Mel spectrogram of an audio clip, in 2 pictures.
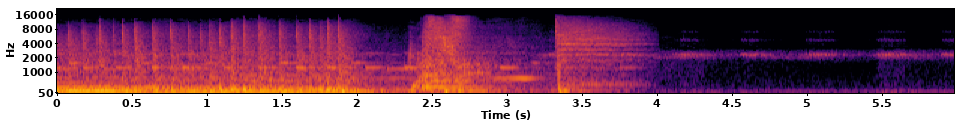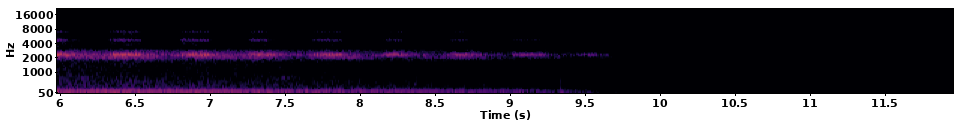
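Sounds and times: cricket-like chirping: 2.4s - 9.8s.

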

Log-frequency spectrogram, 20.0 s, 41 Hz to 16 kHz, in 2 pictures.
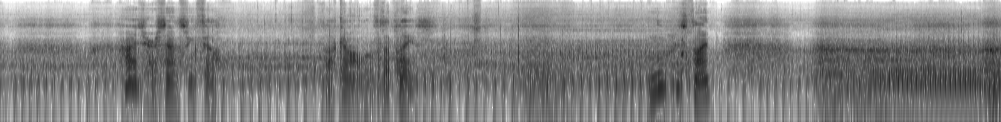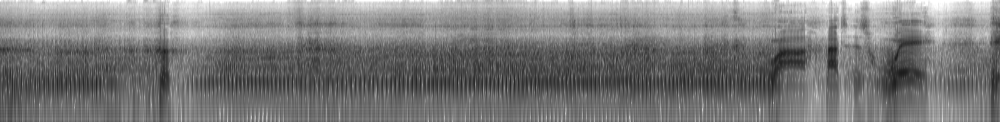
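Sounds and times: motorcycle engine under load: 0.0s - 20.0s.

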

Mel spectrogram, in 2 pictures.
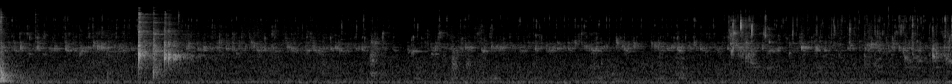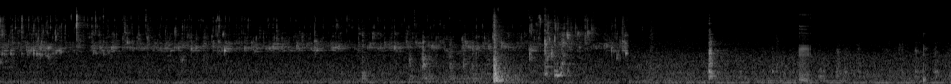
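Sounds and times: oil splash: 0.0s - 15.8s
oil trickling and dripping: 0.0s - 16.1s.

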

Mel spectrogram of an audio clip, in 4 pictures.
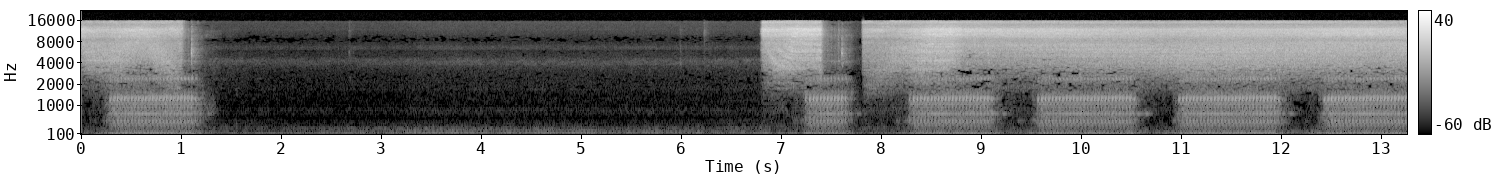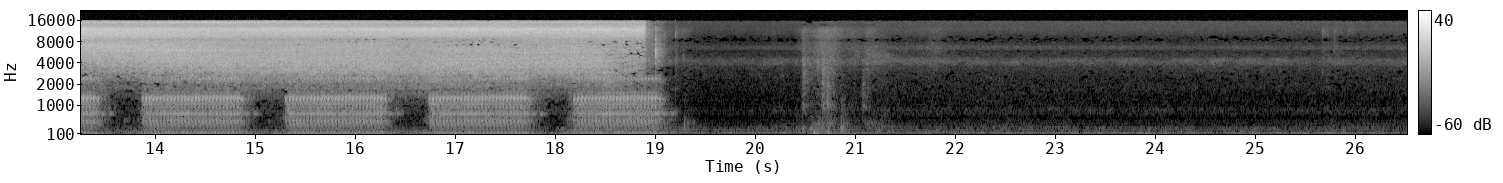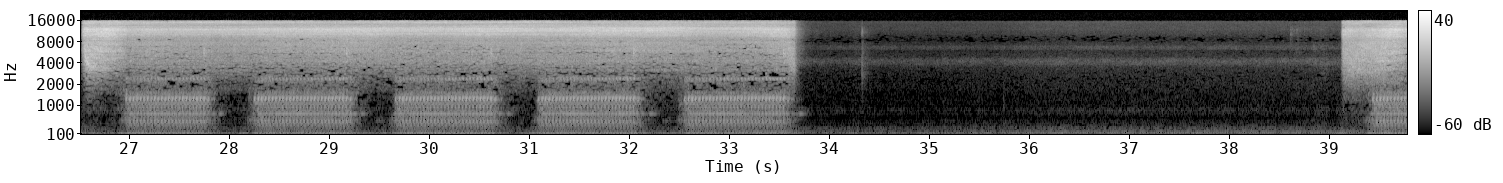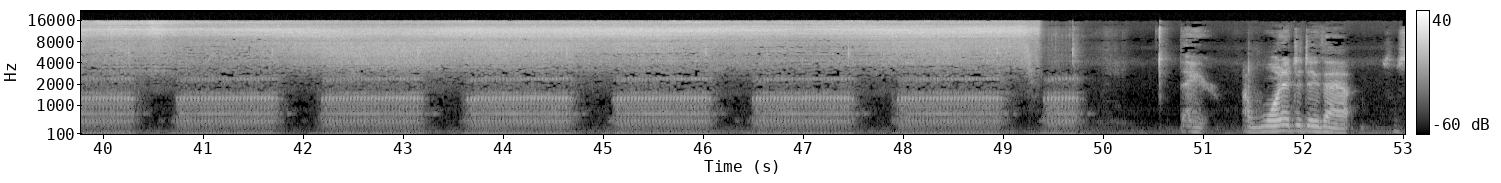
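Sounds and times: airbrush air hissing: 0.0s - 1.2s, 6.8s - 9.6s, 10.6s - 12.5s, 14.8s - 15.6s, 16.2s - 16.9s, 17.6s - 19.0s, 26.5s - 27.0s, 39.1s - 40.8s, 41.6s - 43.7s.

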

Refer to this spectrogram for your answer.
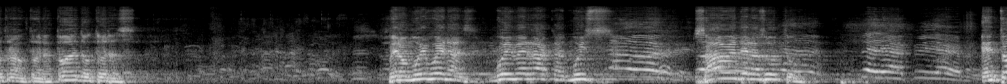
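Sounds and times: man speaking over microphone: 0.0s - 1.6s, 3.6s - 10.0s
crowd chatter: 1.3s - 10.0s.

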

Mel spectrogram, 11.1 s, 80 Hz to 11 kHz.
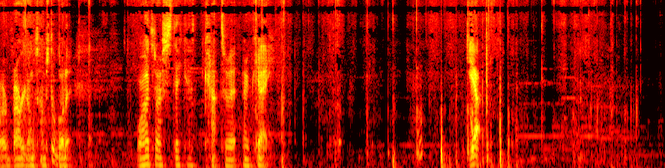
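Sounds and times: taps and rustles of book handling: 3.2s - 11.0s.

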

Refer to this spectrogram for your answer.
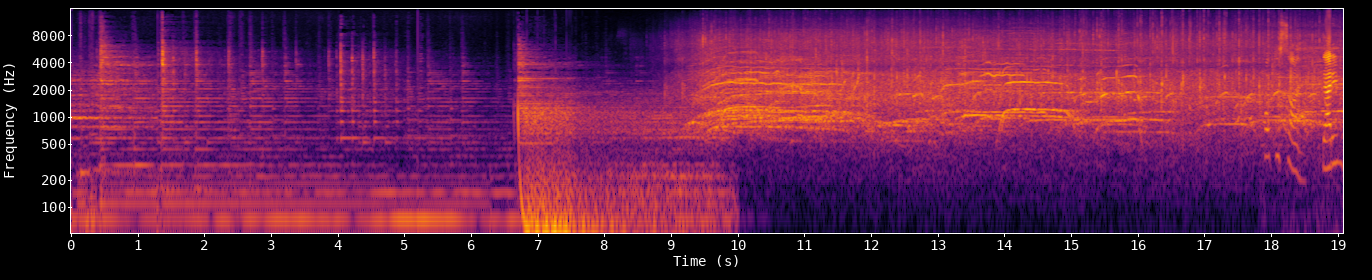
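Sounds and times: audience cheering: 9.1s - 19.0s
audience applause: 9.5s - 19.0s.

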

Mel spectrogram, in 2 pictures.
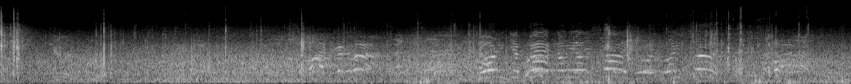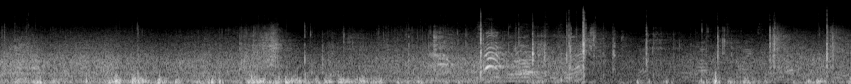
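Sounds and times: hockey stick clack: 0.0s - 3.2s, 6.0s - 8.2s, 12.8s - 17.0s
players shouting: 0.0s - 9.4s, 12.7s - 14.6s
inline skate wheels rolling: 0.0s - 17.0s.

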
